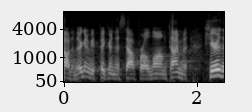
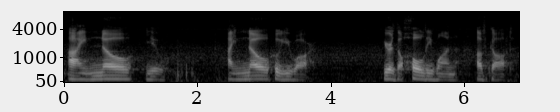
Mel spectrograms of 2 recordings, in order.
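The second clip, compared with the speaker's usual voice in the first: hushed recognition; 5 semitones lower, 8 dB quieter than usual. Acted. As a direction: say it softly, as a dreaded realization. Demon awed, recognizing who Jesus is.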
